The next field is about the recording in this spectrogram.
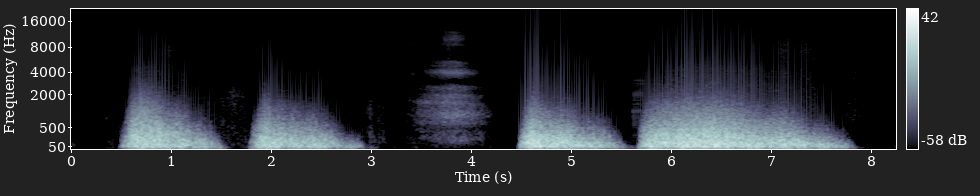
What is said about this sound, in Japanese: まずは耳を攻めるとしよう。どうだ、私の吐息、熱くて心地いいだろう。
